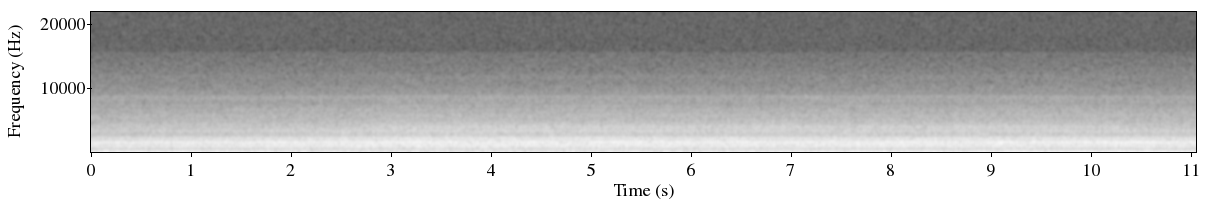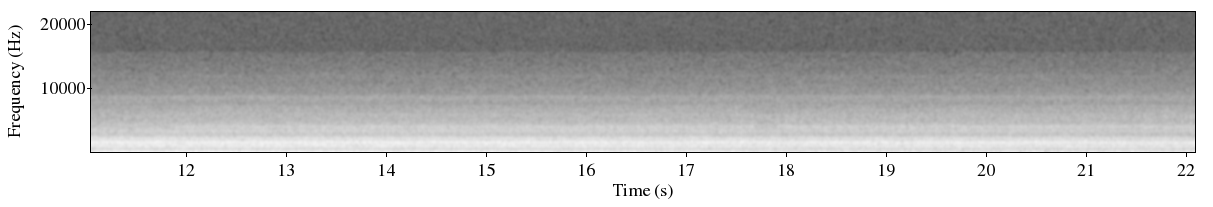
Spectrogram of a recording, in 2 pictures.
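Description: Near silence: faint steady room tone and hiss, with a faint steady high whine.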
